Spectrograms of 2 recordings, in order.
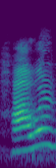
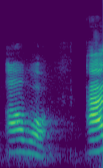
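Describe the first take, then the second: First: "हावर" opening on an audible h; wrong sounded H. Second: "आवर" opening straight on ah, louder; silent H. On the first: Teacher rejecting a spelling-based reading, "हावर" with h sounded. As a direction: pronounce the silent letter at the start of "हावर". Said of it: "इसे हम हावर नहीं बोलेंगे". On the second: Teacher giving students the standard word, "आवर" with silent h. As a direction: drop the h and hit "आवर" vowel-first. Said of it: "एच silent होता है". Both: Shown as a demonstration.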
